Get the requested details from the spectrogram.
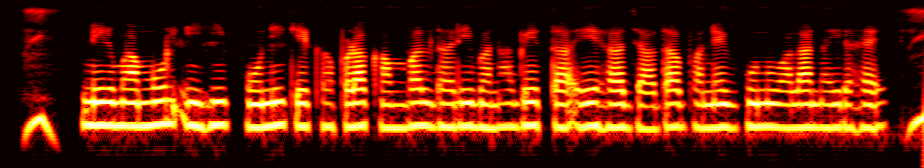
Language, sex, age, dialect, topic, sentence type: Chhattisgarhi, female, 31-35, Eastern, agriculture, statement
